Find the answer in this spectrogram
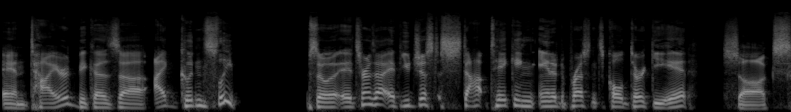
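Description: With lively intonation and a fairly bright tone, a man is heard in a very clean recording with a silent background and a dry, close sound with no echo.

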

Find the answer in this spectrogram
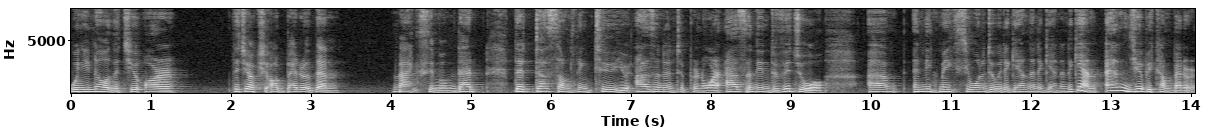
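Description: In a very clean recording with a silent background, a woman speaks at a moderate pace. Her medium pitch and dark, mellow tone show ordinary pitch variation. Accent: Polish. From Poland. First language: Polish. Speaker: podcast host, business coach. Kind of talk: solo monologue podcast. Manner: halting, frequent repetitions.

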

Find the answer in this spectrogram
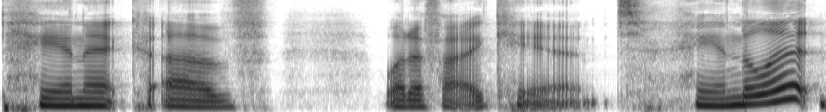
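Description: A woman at a medium pitch, in a very clean recording with a silent background. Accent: Southern US. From Alabama. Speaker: podcast producer. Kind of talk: casual chat.

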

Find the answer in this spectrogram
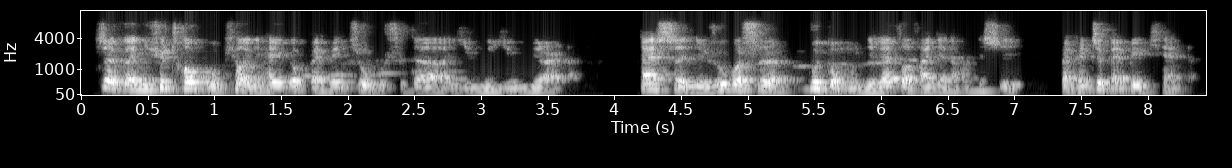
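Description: A man's fairly high voice at a fairly quick pace, with very wide pitch swings and audible room echo. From China, Shandong. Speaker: home builder and lecturer. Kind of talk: lecture.

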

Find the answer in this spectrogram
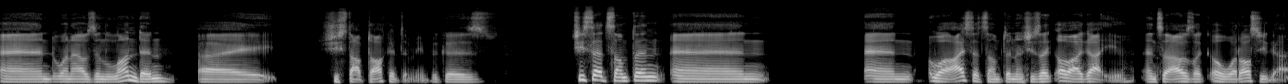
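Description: A man with an American accent speaks in a normal speaking voice at a medium pitch, fairly slowly and with ordinary pitch variation, in a very clean recording with a silent background and a dry, close sound with no echo. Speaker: podcast guest. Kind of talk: casual chat.

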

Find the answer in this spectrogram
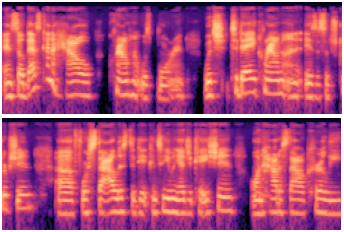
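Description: An unremarkable speaking voice carries an American accent. The pace is moderate and the intonation fairly even. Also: woman. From Chicago. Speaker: entrepreneur. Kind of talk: interview.

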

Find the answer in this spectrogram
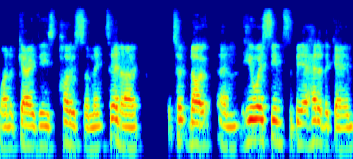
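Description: With a London accent, a man of medium pitch speaks in a dark, mellow tone with monotone, flat intonation. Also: moderate pace. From London, England. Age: 40s. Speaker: consultant and rabbi-teacher, music booking agent. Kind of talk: casual interview chat. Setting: remote call from Jerusalem.

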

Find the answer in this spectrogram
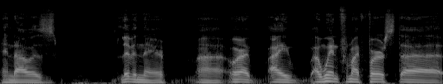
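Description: In a very clean recording with a silent background and a dry, close sound with no echo, a man with an American accent speaks in a normal speaking voice. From US Pacific Northwest, Seattle suburbs. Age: 40s. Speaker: music producer. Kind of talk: casual interview.

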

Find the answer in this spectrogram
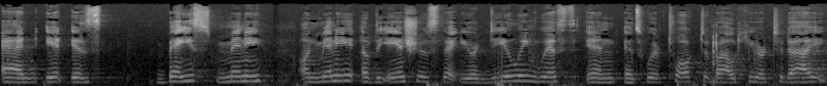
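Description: This woman has an ordinary speaking voice at a medium pitch. She talks at a fairly slow pace. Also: fairly even intonation. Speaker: audience member, housing specialist. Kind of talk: audience comment. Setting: library talk with audience.

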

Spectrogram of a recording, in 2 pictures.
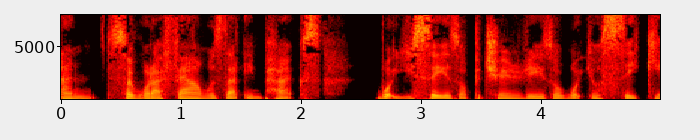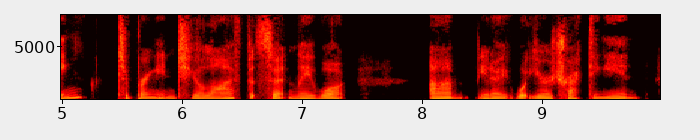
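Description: In a dry, close sound with no echo and a quiet background, a woman with an Australian accent speaks at a moderate pace with a very deep, low pitch and fairly even intonation. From Sydney, Australia. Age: 40s. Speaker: women's empowerment coach and consultant. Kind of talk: casual interview.

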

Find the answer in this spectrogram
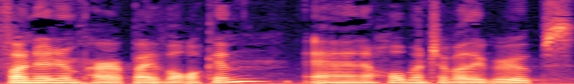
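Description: A woman has an ordinary speaking voice, fairly low in pitch, with an American accent. Her intonation is fairly even, on a very clean recording with a silent background. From rural Western New York, US. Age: 40s. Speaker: conservation investment CEO. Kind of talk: interview. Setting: studio.

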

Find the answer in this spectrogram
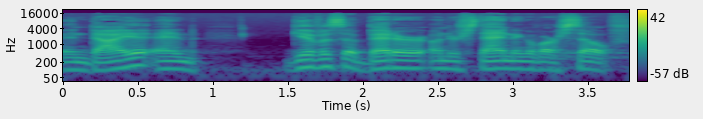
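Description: A man talks in a normal speaking voice at a medium pitch and a moderate pace. His pitch variation is ordinary, and the recording is very clean with a silent background. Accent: Canadian. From western Canada (Calgary, then Richmond, BC). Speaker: wellness coach and entrepreneur. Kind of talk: casual interview. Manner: relaxed, conversational.

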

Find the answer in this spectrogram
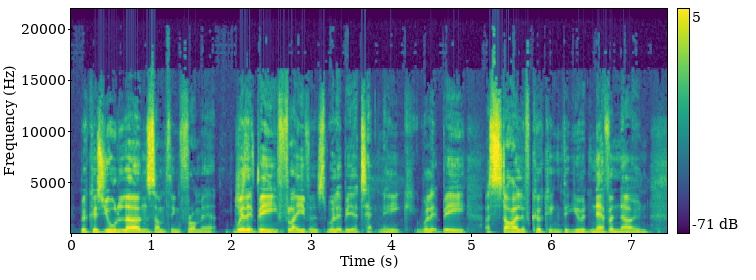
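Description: A man's fairly low-pitched, plain, everyday voice at a fairly quick pace, on a very clean recording with a silent background. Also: ordinary pitch variation. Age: 30s. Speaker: chef and food waste content creator. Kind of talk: casual chat. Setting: studio.

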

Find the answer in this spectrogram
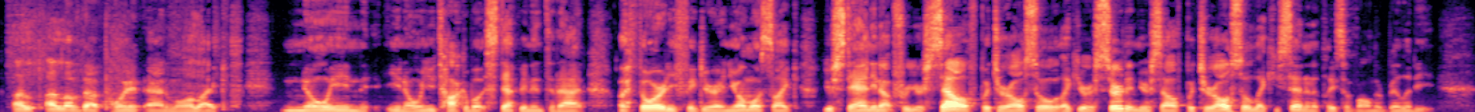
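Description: In a Canadian accent, a man with an unremarkable speaking voice talks at a fairly quick pace and fairly low pitch, with fairly even intonation, on a very clean recording with a silent background. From western Canada. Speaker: podcast host. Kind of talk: casual chat.

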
